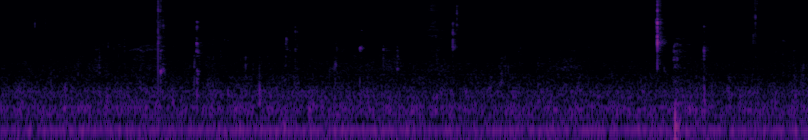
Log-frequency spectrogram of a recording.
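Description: Near silence with faint sounds of a man chewing a mouthful of very soft, creamy cheese: a few small, scattered wet mouth clicks over a low steady hum.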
